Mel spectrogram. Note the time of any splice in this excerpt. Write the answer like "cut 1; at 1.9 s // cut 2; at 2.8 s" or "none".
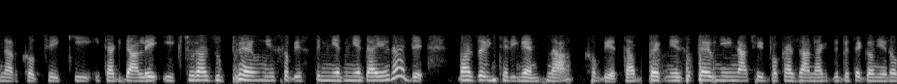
cut 1; at 3.4 s // cut 2; at 7.7 s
